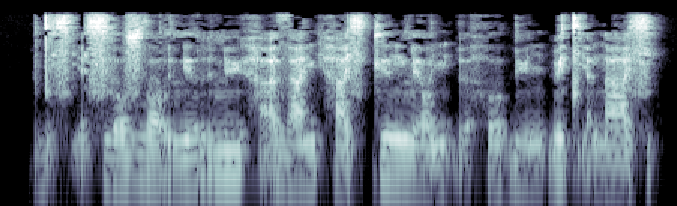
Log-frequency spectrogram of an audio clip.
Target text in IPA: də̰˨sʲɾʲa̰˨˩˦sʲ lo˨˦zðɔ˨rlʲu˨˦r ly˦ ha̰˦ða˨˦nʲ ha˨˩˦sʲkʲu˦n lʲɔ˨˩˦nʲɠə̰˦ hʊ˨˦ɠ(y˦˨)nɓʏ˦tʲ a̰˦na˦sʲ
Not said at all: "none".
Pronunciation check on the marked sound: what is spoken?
y˨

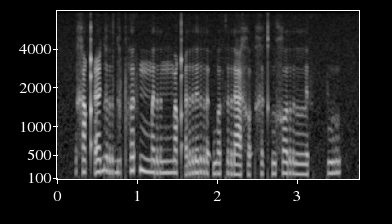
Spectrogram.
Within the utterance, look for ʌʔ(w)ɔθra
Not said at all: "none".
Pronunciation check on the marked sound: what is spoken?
w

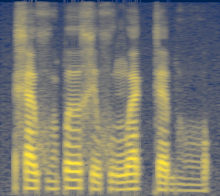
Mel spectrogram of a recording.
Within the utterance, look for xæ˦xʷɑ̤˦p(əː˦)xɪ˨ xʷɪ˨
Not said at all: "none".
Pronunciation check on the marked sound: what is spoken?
əː˦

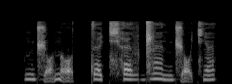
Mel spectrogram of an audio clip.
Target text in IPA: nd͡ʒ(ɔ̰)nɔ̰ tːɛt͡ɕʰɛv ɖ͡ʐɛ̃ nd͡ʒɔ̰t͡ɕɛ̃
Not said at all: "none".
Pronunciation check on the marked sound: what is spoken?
ɔ̰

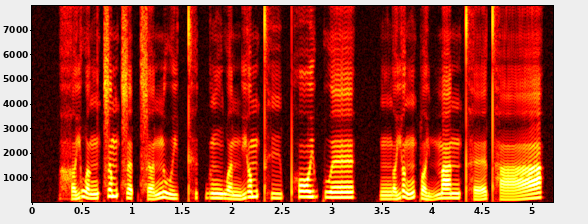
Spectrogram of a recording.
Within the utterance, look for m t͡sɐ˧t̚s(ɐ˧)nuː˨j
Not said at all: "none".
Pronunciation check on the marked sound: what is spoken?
ɐ˨˥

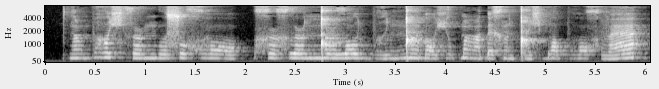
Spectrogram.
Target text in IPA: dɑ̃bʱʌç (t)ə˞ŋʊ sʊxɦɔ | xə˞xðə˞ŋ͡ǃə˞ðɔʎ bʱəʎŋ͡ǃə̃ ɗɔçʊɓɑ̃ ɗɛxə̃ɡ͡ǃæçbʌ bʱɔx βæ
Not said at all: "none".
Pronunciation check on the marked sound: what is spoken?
θ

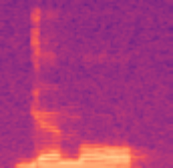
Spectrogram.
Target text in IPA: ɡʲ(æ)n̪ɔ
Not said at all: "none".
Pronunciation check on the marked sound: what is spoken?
æ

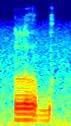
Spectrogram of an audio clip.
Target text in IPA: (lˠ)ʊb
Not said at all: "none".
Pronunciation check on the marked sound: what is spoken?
l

